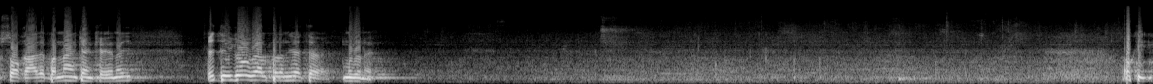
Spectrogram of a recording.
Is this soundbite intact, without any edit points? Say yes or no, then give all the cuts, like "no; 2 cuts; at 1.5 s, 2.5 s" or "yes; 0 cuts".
yes; 0 cuts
